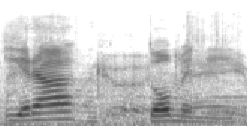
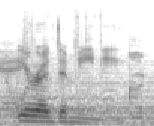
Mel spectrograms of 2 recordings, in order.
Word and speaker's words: Ira Domini: I need you with so much love and respect pronounce it Ira Domini, not Ira Dominy.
